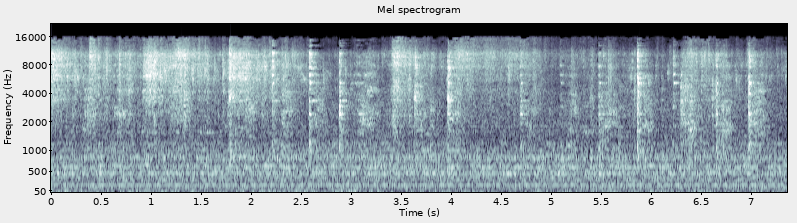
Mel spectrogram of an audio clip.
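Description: Scrambled eggs sizzling in a skillet while a metal spoon stirs and scrapes them, with light irregular scrapes and taps of the spoon on the pan over a steady frying hiss and a low steady hum.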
